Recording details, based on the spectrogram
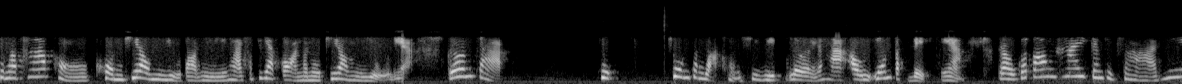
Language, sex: Thai, female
